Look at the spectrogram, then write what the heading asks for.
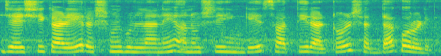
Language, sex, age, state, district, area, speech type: Marathi, female, 45-60, Maharashtra, Yavatmal, rural, spontaneous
